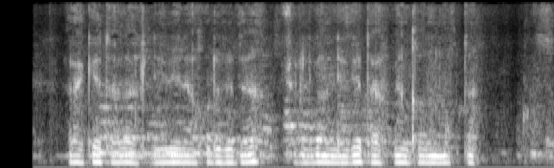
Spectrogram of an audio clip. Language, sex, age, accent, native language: Uzbek, male, 25-34, Jizzax, Uzbek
